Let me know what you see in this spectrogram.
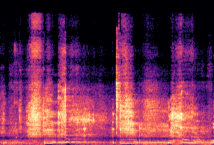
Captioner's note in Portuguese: risadas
